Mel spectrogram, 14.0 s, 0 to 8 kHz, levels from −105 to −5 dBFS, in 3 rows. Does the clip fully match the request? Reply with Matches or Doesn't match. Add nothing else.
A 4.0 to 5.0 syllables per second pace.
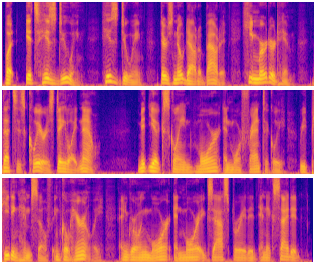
Doesn't match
